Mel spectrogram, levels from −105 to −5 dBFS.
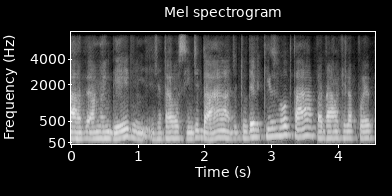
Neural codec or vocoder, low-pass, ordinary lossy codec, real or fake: codec, 16 kHz, 2 kbps, FreqCodec, smaller model; 7.2 kHz; none; fake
